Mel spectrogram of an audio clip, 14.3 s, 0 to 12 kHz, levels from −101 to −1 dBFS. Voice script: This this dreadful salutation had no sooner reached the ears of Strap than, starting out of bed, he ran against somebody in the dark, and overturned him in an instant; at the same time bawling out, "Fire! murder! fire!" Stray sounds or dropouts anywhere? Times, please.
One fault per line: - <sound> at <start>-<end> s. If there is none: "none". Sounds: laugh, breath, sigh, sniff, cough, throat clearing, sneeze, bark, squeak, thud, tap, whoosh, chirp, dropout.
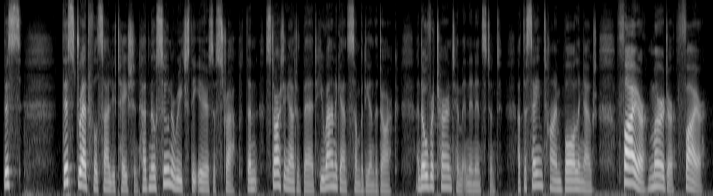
none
